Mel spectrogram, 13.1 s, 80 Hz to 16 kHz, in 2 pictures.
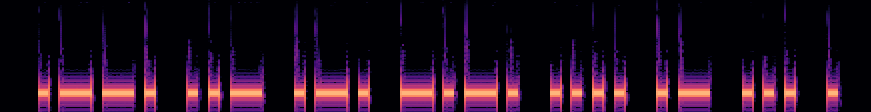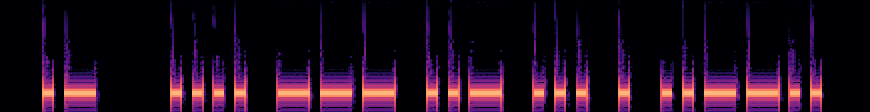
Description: Morse code, heard as a keyed tone, about 15 wpm, 700 Hz. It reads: PURCHASE A HOUSE?
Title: Sentences from Top 1000 Words - Review Part 5 - 15wpm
